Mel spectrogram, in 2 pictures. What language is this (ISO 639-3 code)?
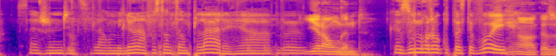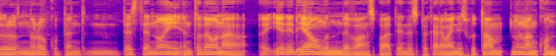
ron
